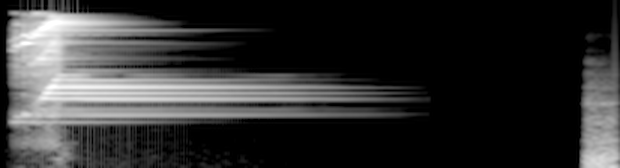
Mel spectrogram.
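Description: A bright chime sound effect: a quick upward sparkle that ends in a ringing ding of several high tones, fading away over about two seconds.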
